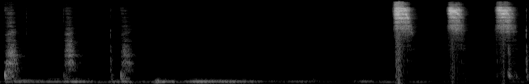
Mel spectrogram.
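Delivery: "P, p, p" and "Ts, ts, ts" as bare consonant sounds; repeated clipped consonants "p" and "ts", with pauses; isolated letter sounds. Shown as a demonstration. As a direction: puff out each "p" and "ts" on its own, no vowel. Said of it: "let's find our sounds".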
